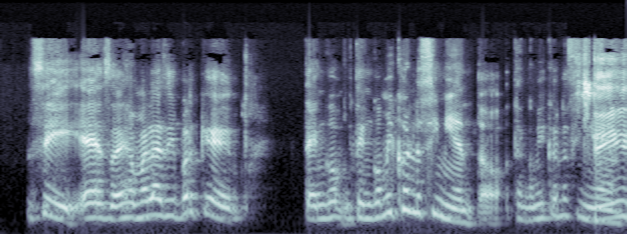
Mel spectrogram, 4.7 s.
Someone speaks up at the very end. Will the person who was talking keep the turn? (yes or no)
no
